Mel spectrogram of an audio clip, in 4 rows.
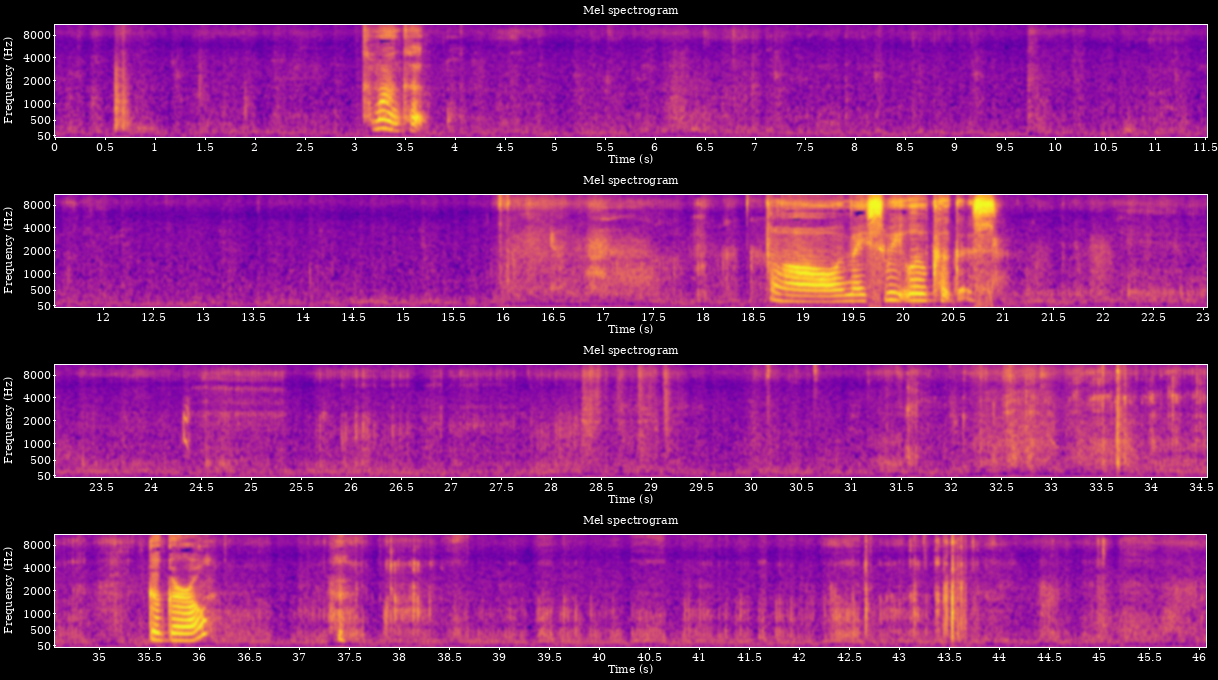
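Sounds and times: cat purring: 0.1s - 46.0s.

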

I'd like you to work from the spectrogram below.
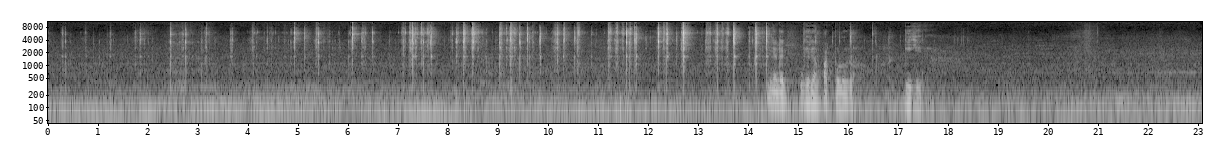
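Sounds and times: plastic gears clicking and rattling: 0.0s - 17.0s.

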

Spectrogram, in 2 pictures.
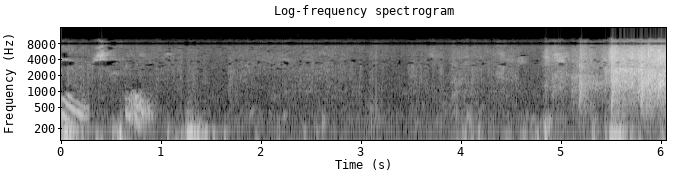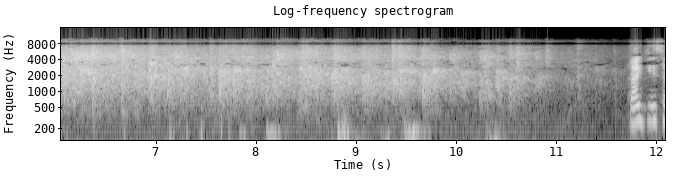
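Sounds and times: audience applauding: 4.9s - 11.7s.

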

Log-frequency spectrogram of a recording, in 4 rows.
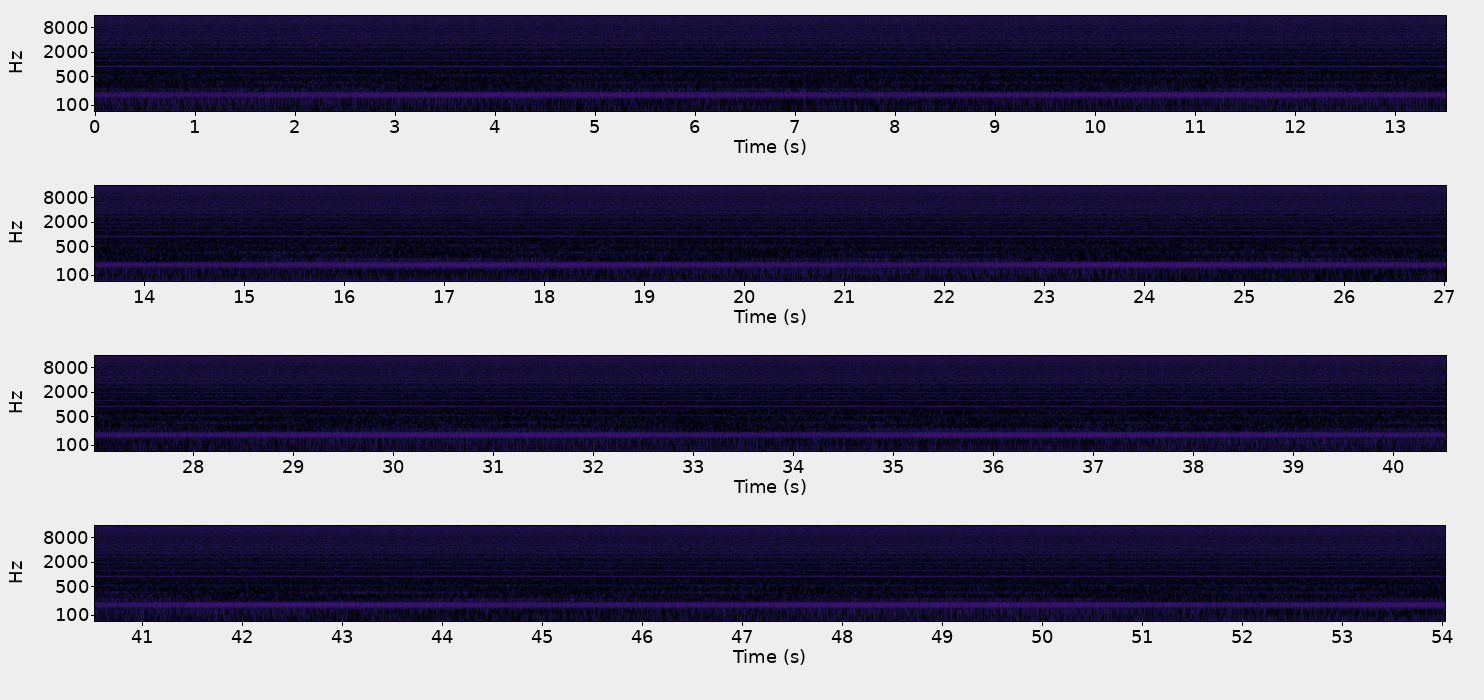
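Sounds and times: faint electrical hum: 0.0s - 54.0s.

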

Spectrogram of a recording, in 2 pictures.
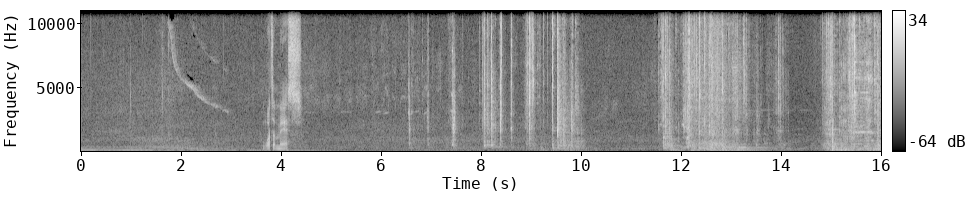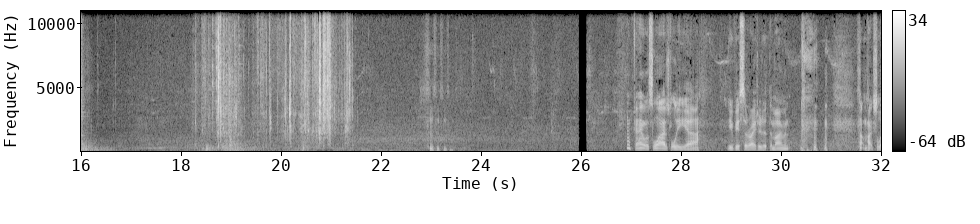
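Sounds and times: metal panels clanking and rattling: 6.6s - 10.2s, 11.5s - 16.8s, 18.2s - 21.5s
metal scraping: 11.5s - 16.9s, 18.2s - 21.5s.

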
